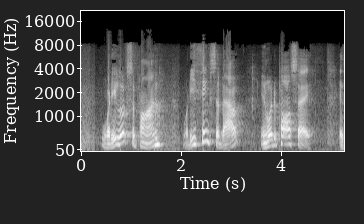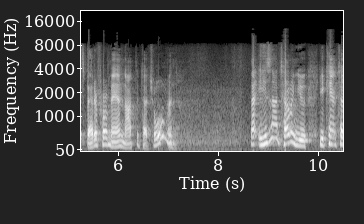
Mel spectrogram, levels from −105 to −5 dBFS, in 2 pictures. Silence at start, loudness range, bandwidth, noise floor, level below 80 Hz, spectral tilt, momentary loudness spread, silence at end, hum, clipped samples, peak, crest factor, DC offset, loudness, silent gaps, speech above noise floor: 0 s; 3 LU; 9 kHz; -44 dBFS; -54 dBFS; -6 dB/octave; 11 LU; 0 s; none; under 0.1%; -2 dBFS; 14 dB; under 0.1%; -16 LUFS; none; 28 dB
